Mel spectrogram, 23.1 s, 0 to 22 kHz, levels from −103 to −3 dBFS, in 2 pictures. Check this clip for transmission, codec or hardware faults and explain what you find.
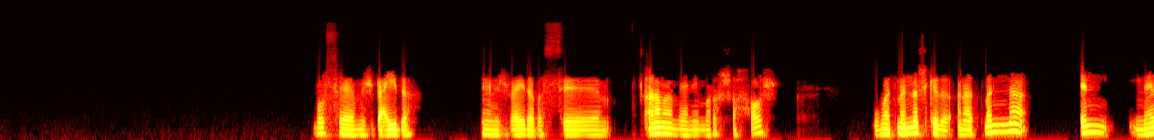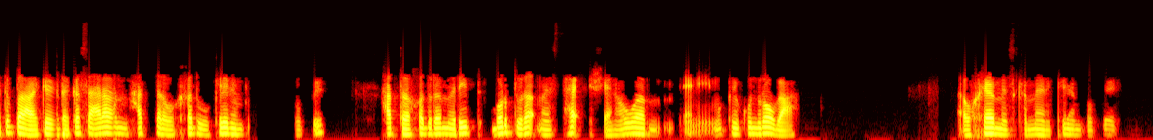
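One fault shows up in this speech clip. From 17.79 to 19.84 s there is channel delay (comb filtering). One channel runs about two samples behind the other, roughly 0.05 ms. Summed to mono, the shared sound cancels in notches, the first near 10 kHz. The speech turns dull at the top.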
